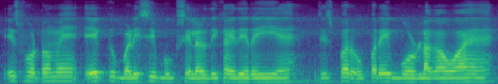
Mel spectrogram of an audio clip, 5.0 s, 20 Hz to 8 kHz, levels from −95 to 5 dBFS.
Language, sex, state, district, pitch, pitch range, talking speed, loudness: Hindi, male, Uttar Pradesh, Shamli, 130 Hz, 125-145 Hz, 230 wpm, -19 LUFS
